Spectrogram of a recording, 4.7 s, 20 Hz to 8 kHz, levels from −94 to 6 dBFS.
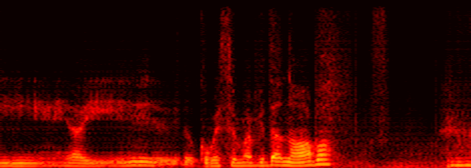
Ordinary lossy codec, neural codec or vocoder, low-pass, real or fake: none; codec, 16 kHz, 0.5 kbps, X-Codec, HuBERT features, trained on LibriSpeech; none; fake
